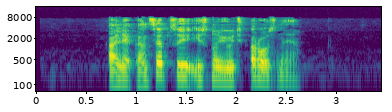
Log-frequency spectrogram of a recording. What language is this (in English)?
Belarusian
